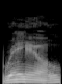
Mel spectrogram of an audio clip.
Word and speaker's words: Rao: Joseph Toph Joey Rao, pronounced Rao, also known as Joey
